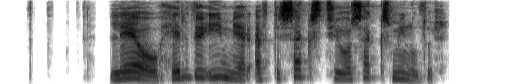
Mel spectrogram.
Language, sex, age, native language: Icelandic, female, 30-39, Icelandic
